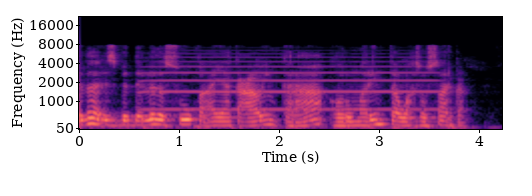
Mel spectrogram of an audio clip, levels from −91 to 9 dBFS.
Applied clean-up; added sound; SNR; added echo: none; Trumpet; 15 dB; reverberation time 0.2 s.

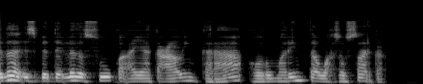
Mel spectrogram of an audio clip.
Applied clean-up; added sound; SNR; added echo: neural mask model DeepFilterNet 3.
